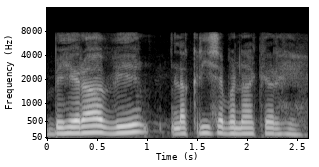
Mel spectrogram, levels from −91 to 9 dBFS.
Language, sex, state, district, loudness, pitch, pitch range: Hindi, male, Arunachal Pradesh, Longding, -16 LUFS, 165 Hz, 155-175 Hz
